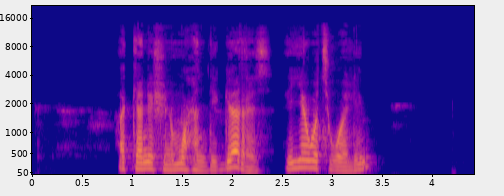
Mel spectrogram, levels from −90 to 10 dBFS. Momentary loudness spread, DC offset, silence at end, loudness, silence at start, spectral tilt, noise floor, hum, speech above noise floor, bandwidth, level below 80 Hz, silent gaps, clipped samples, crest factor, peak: 13 LU; under 0.1%; 1.05 s; -26 LUFS; 0.85 s; -5.5 dB/octave; -79 dBFS; none; 53 dB; 14 kHz; -64 dBFS; none; under 0.1%; 22 dB; -6 dBFS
